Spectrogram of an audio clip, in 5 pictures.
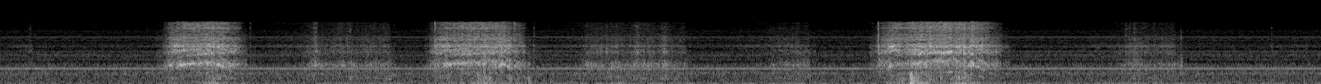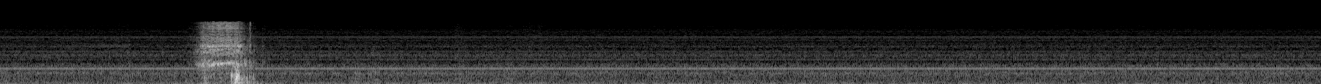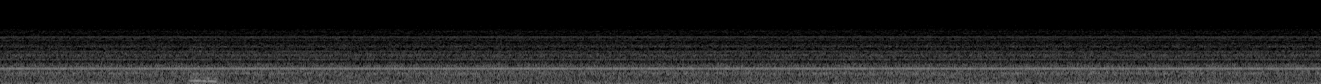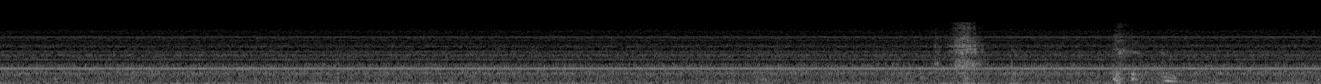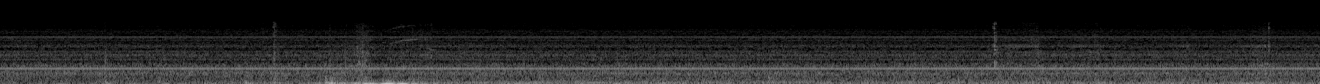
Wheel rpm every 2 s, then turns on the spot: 20, 40, 60, 20, 60, 10, 0, 20, 0, 0, 0, 0, 0, 0, 0, 0, 0, 0, 0, 0, 0, 0, 0, 0, 0, 0, 0, 0, 0, 0, 0, 0, 0.
2-4 6-8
